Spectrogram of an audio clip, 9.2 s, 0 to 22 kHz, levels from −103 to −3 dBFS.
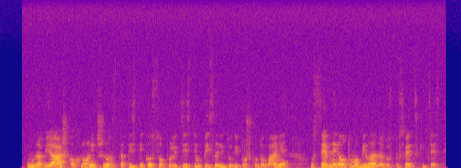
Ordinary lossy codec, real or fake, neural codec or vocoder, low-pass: none; real; none; none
